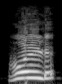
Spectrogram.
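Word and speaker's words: would: हैं शुड एल का उच्चारण है आ का उच्चारण कर दो शुड कुड वुड तो कहेंगे एरर है आप इसको कहते हैं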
